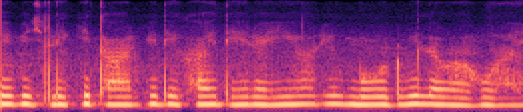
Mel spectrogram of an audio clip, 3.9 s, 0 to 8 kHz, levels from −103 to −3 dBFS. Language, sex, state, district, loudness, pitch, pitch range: Hindi, female, Uttar Pradesh, Varanasi, -17 LUFS, 210 Hz, 205-220 Hz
